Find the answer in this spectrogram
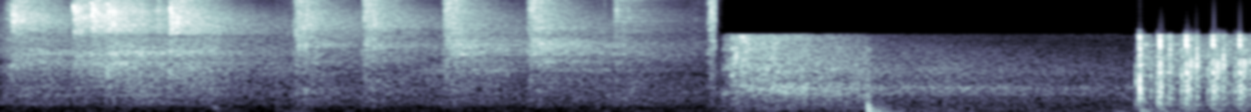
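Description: Airsoft gunfire echoing in a large room: about nine sharp cracks at two to three a second. After a lull with one low thump, a quick burst of rapid shots comes near the end.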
